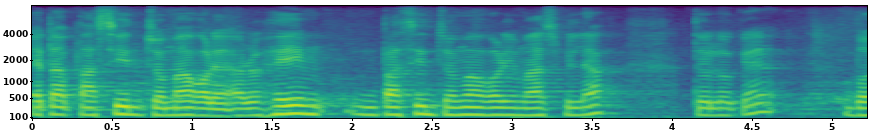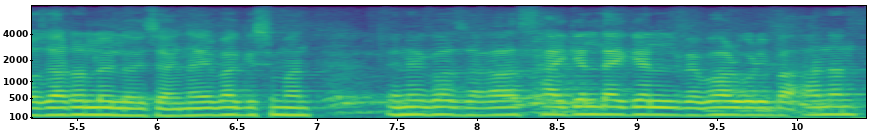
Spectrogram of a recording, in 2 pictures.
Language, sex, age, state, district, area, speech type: Assamese, male, 18-30, Assam, Barpeta, rural, spontaneous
